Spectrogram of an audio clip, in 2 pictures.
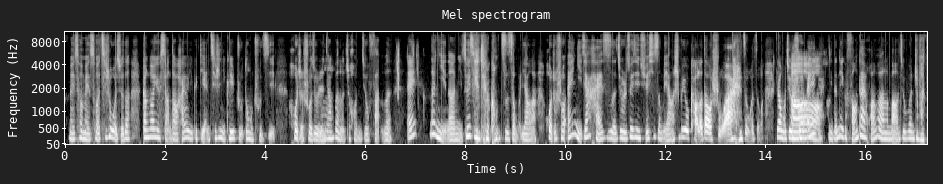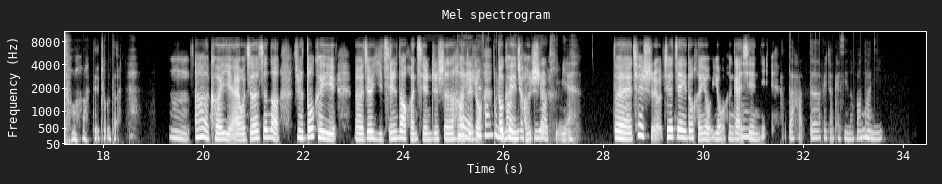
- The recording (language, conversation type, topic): Chinese, advice, 我该如何与大家庭成员建立健康的界限？
- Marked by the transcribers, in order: static; distorted speech; other background noise; laughing while speaking: "最近这个工资"; laughing while speaking: "啊？"; laughing while speaking: "这么多，这种的"; chuckle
